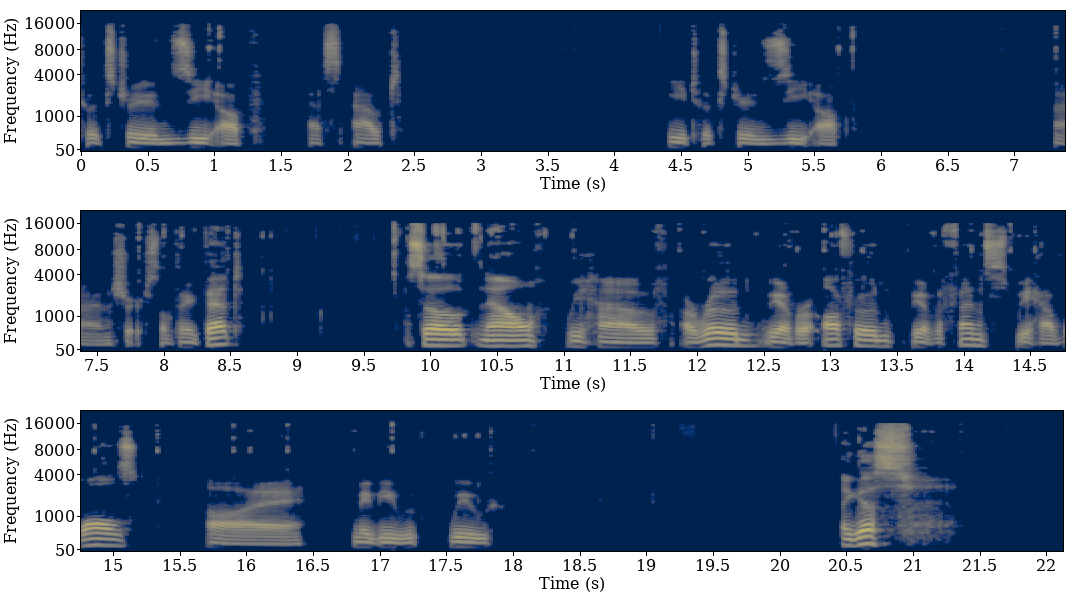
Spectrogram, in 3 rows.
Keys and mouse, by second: 0.9 click, 1.4 s, 3.6 click, 4.1 e, 4.5 z, 5.6 click, 6.3 middle click, 7.3 middle click, 8.0 Tab, 8.5 shift+middle click, 8.9-9.9 middle drag, 11.1-11.9 middle drag, 12.8 shift+middle click, 13.2-13.6 middle drag, 14.0-14.4 shift+middle drag, 14.5-15.4 middle drag, 15.7 shift+middle drag, 16.0-16.3 middle drag, 16.8 shift+middle drag, 17.8-18.2 shift+middle drag, 21.4 shift+middle drag, 21.9-22.1 middle drag.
